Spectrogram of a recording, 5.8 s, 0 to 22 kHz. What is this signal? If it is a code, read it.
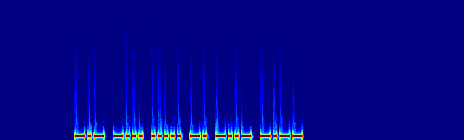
Morse code, heard as a keyed tone, about 29 wpm, 700 Hz. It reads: KB5NXY
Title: USA Call Signs - 6 Characters - Repeated 3x - 30wpm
